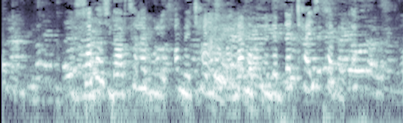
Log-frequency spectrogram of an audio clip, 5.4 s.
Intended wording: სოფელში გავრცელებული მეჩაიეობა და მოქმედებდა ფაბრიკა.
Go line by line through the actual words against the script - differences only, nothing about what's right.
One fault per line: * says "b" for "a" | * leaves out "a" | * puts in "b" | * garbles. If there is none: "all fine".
* puts in "იყო"
* puts in "ჩაის"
